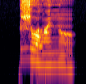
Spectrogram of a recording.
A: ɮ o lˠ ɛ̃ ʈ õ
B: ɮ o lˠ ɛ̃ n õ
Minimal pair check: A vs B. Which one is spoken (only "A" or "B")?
B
